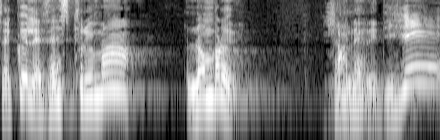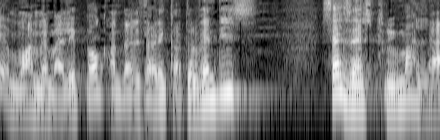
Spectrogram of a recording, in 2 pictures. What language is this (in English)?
French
